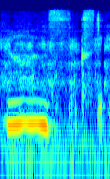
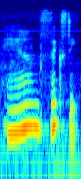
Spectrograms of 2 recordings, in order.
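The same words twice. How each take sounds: First: "And sixty" whispered slowly and breathless; whispered repeat. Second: Said in the usual way. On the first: Shown as a demonstration. Repeating the tally to herself, "And sixty" whispered.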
